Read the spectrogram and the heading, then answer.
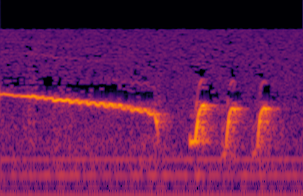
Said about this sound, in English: There's two owls. Shh. Keep your voice down. I don't think there are any owls at all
